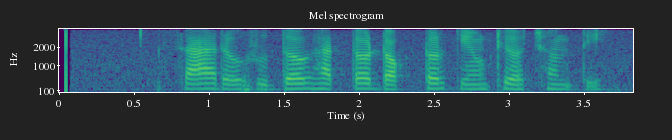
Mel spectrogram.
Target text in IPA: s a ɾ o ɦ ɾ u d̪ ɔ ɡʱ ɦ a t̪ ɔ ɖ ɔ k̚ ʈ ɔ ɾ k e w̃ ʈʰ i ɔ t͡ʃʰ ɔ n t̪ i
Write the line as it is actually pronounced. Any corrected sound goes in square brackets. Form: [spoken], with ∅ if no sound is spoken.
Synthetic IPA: s a ɾ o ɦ ɾ u d̪ ɔ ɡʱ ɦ a t̪ ɔ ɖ ɔ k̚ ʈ ɔ ɾ k e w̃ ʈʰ i ɔ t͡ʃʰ ɔ n t̪ i

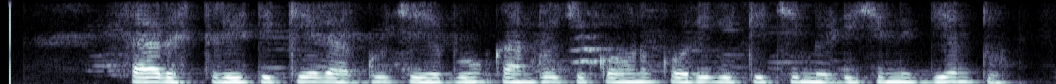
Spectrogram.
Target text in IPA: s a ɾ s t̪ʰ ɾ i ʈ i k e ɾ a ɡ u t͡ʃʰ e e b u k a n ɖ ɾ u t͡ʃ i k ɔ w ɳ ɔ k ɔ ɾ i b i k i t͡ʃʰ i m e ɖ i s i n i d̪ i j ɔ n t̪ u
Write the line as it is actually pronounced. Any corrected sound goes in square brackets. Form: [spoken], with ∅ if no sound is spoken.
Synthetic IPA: s a ɾ s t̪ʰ ɾ i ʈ i k e ɾ a ɡ u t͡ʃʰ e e b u k a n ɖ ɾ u t͡ʃ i k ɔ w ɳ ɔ k ɔ ɾ i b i k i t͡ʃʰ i m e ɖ i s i n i d̪ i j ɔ n t̪ u

